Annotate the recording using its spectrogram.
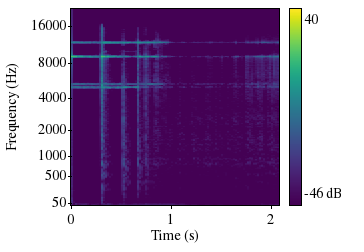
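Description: A bright, high metallic ring with a few sharp clicks, coin-like, struck at the start and fading out within about a second. A faint high jingling rattle creeps back in near the end.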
